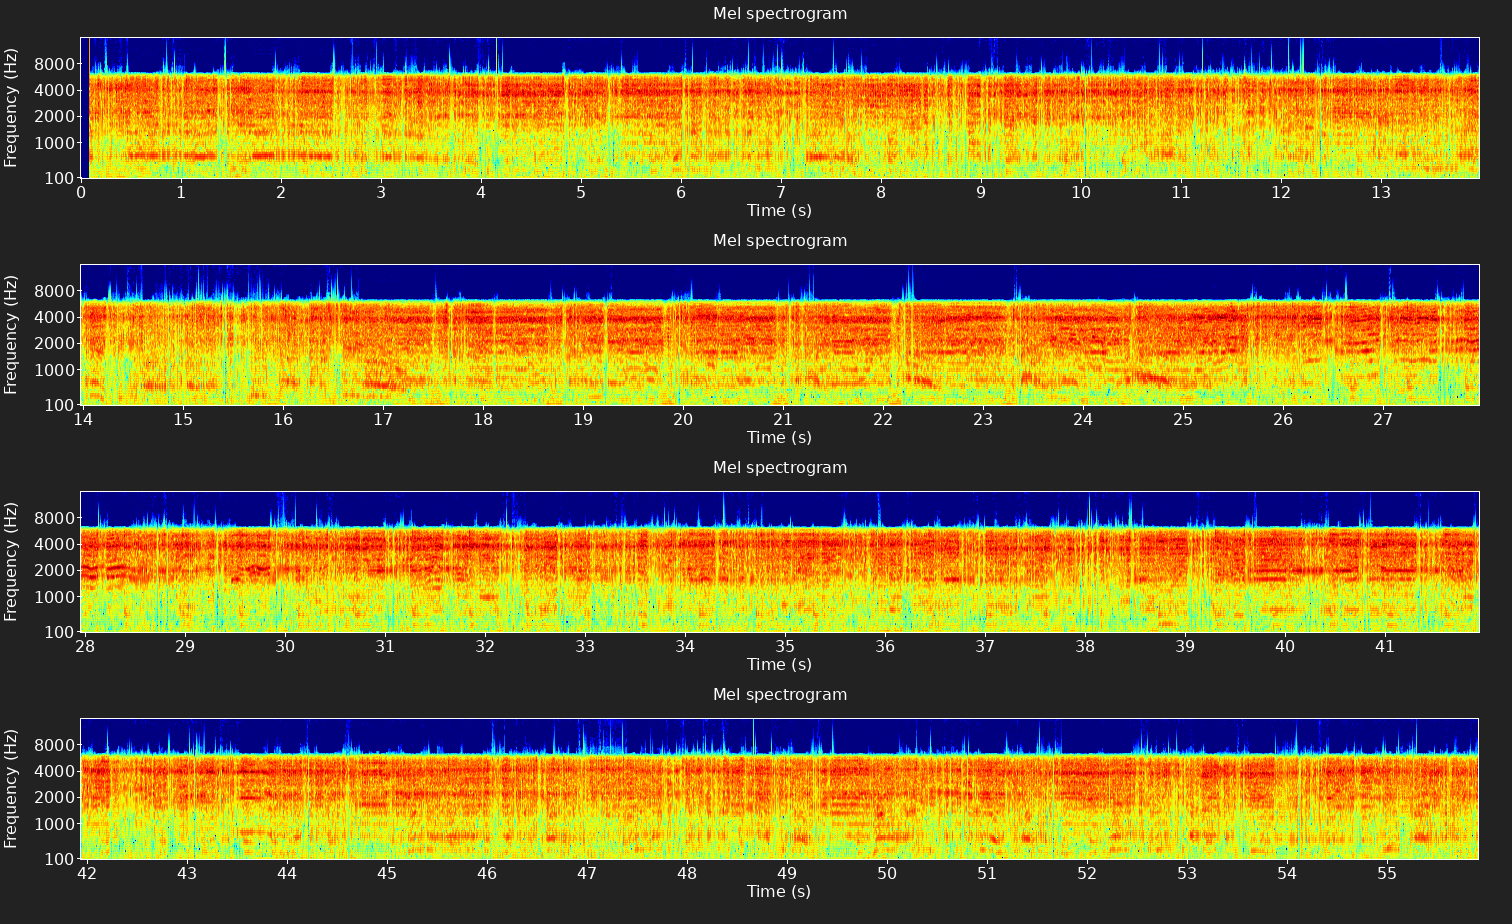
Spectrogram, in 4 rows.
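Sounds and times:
electric guitars: 0:00.0 - 0:55.9
hard rock band playing live: 0:00.1 - 0:55.9.

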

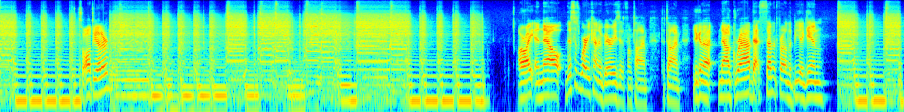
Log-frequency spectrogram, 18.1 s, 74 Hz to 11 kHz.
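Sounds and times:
distorted electric guitar riff: 0:00.0 - 0:09.8, 0:16.8 - 0:18.0.

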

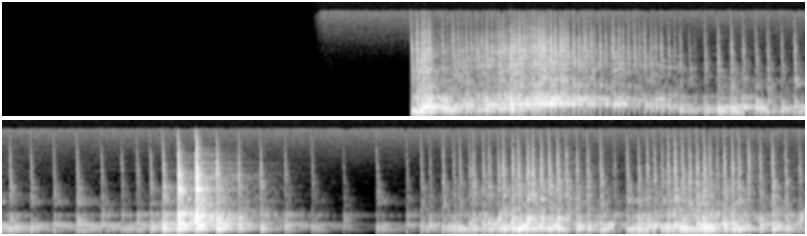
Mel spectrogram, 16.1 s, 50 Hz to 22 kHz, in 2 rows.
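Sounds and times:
drum kit playing: 0:04.1 - 0:11.2, 0:11.8 - 0:16.0.

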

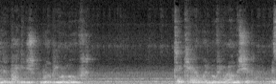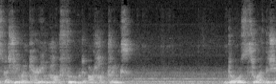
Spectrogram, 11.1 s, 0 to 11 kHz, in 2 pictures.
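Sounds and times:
faint steady hum: 0:00.0 - 0:11.0
ship engines rumbling: 0:00.0 - 0:11.0.

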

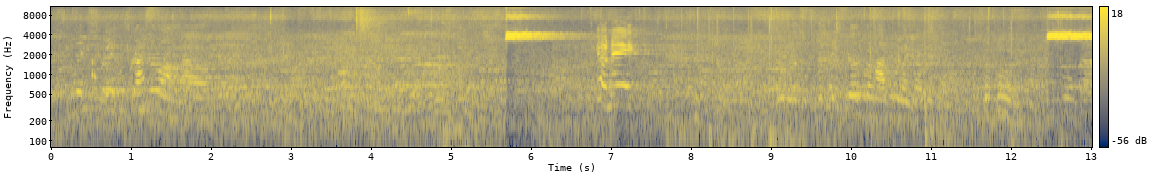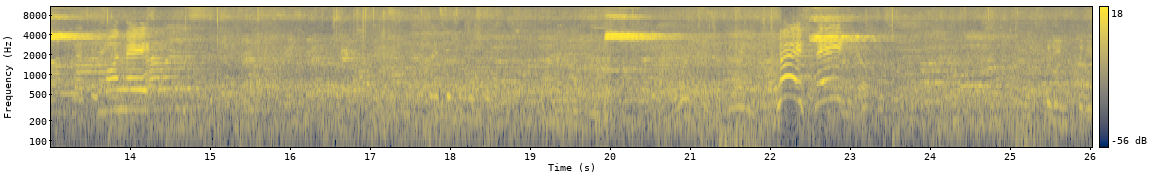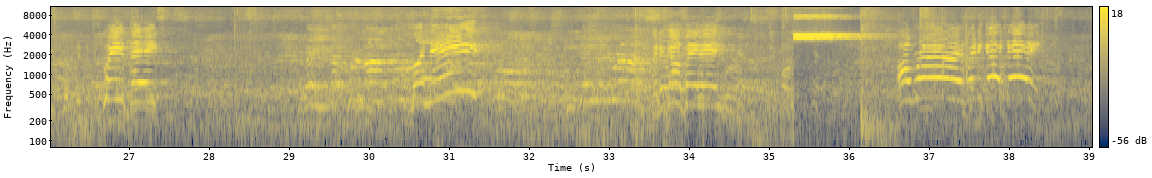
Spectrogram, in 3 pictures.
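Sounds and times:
crowd chatter: 0:00.0 - 0:39.0
referee's whistle blast: 0:05.7 - 0:06.6, 0:12.4 - 0:13.6, 0:19.9 - 0:20.8, 0:35.3 - 0:36.4
high-pitched whistle blast: 0:35.3 - 0:36.2.

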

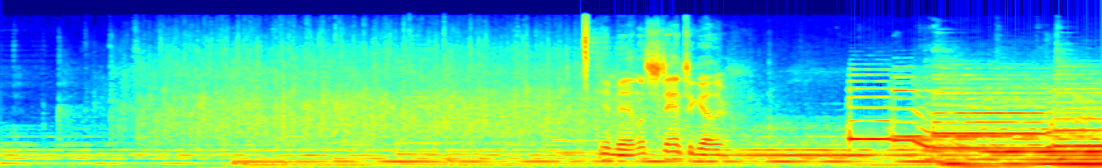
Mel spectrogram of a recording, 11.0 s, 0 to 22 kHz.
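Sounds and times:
congregation applause: 0:00.6 - 0:07.2.

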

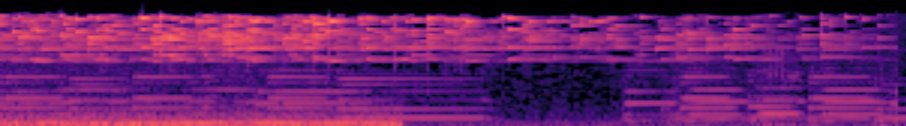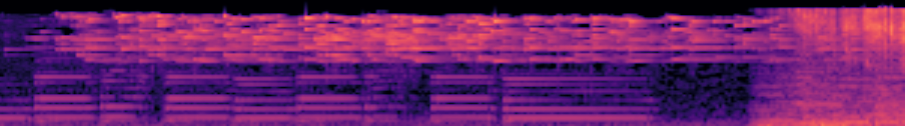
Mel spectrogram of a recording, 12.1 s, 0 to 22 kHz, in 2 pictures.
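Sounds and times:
chiming melody: 0:00.0 - 0:12.0
high tinkling shimmer: 0:00.0 - 0:12.0.

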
